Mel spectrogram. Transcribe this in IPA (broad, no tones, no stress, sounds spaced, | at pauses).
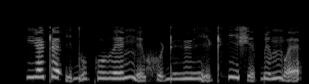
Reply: j ɛ ʈ ɛ ʔ ḭ d ṵ k u ð e ŋ ḛ xʷ ḛ ɖʱ y ɦ ḭ ʈʰ i ʃ ḛ ɓ ɪ ŋʷ ɛ̰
